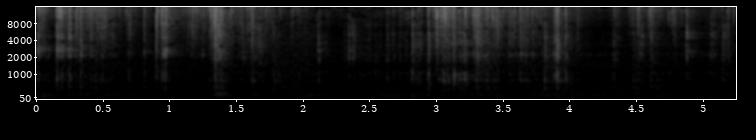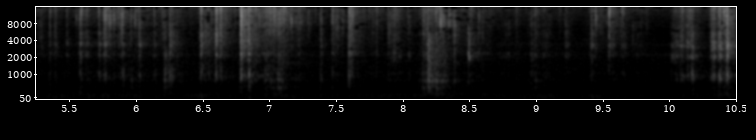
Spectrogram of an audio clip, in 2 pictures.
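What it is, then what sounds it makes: Coated soap bar being shaved. A steel utility blade scrapes the metallic bronze, heart-patterned coating off a solid rectangular white bar of soap held in the hand, shaving the soap beneath. The quiet, irregular strokes come through as bright, crinkly scratching and shaving bursts with almost no low end and no ring after each pass.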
